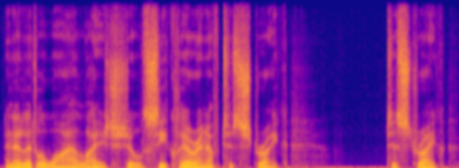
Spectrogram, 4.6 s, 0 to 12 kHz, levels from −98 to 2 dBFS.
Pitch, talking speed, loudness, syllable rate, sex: 90 Hz, 155 wpm, -17 LUFS, 5.4 syllables/s, male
